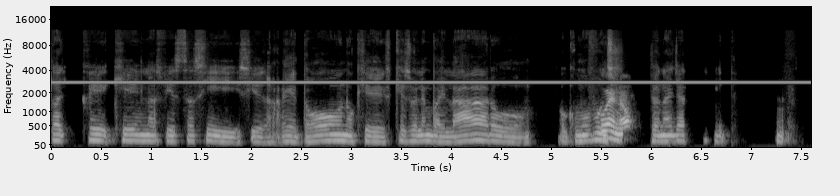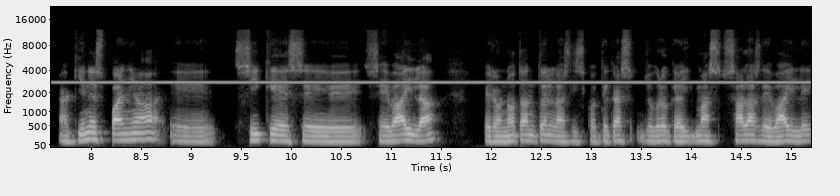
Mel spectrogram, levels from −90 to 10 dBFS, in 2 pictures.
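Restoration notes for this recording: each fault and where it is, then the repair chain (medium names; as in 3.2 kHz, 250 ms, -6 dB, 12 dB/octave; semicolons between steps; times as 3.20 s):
whine 2.8 kHz -31 dBFS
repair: band-stop 2.8 kHz, Q 30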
